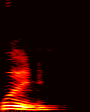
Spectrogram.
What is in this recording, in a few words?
"wood", en; grade1; properties of things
